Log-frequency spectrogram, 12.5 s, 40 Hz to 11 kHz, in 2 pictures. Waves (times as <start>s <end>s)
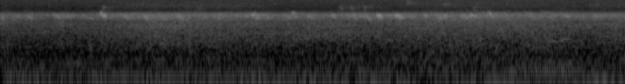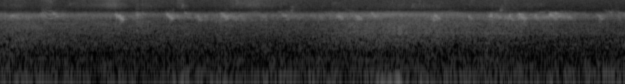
8.9s 11.5s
